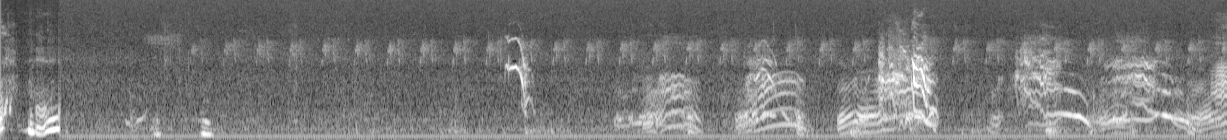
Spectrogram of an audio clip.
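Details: Lion cubs at play in the wild: arching, wavering mews and squeals, sparse at first and then more frequent toward the end, over a steady low electrical hum.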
